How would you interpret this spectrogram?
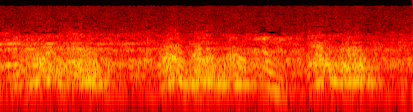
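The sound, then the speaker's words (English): A Malamute dog named King barks three times in a steady rhythm, each bark drawn out and resonant, loud, with no talking around it. “A slow smile spread over his face, but as he braced his hand to rise, he heard the dog.”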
